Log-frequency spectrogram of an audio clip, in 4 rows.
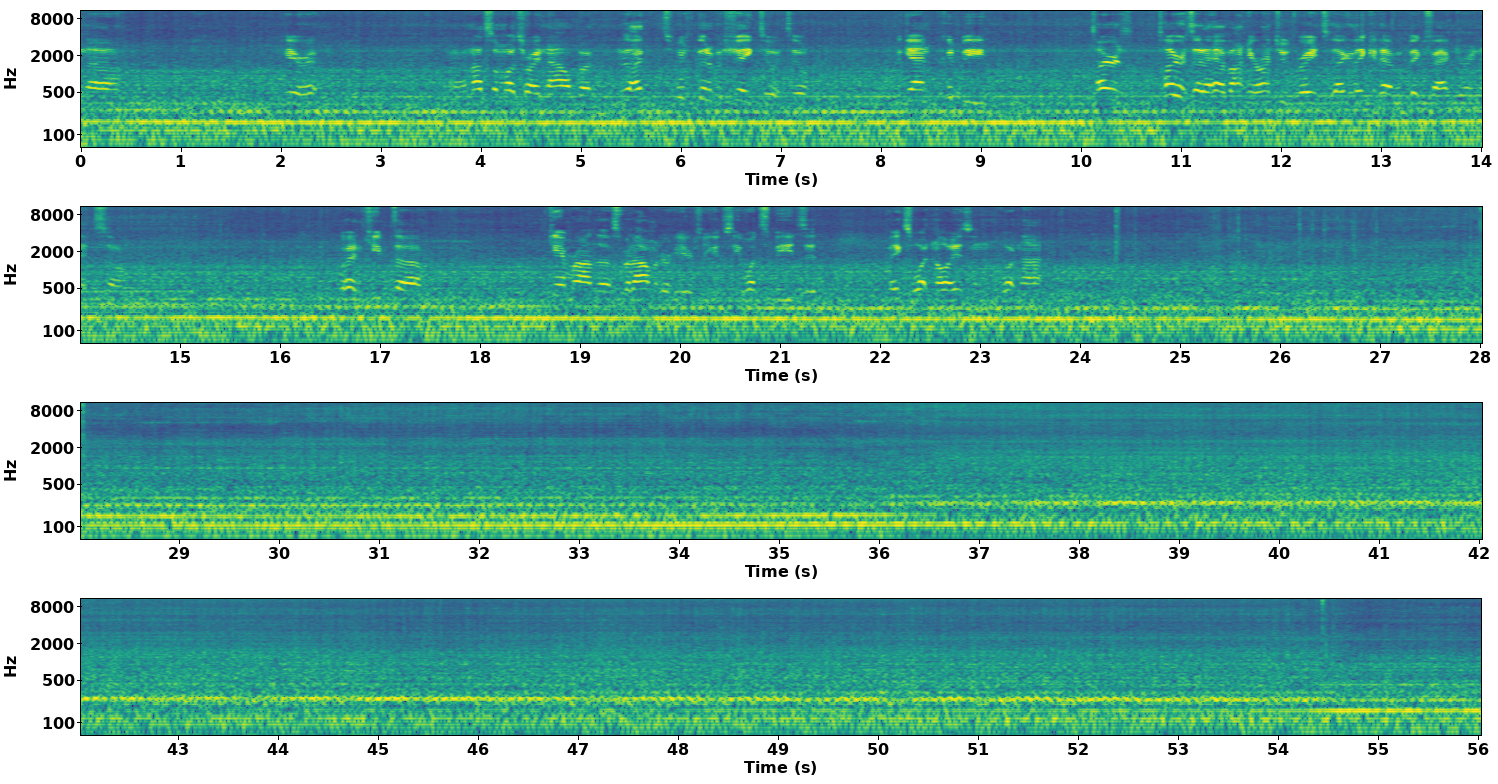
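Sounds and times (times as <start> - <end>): diesel truck engine hum: 0.0 - 56.0.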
